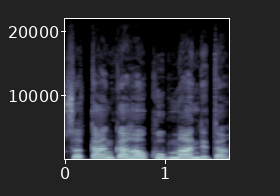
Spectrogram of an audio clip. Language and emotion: Goan Konkani, neutral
